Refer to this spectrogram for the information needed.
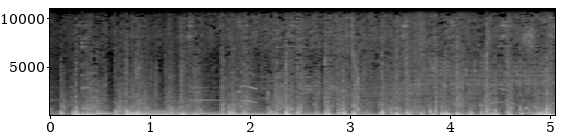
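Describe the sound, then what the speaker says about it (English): In Red Dead Redemption 2, a horse's hooves clip-clop in a steady walking rhythm, with neighs and whinnies breaking through near and clear over quiet surroundings. "That a new horse?"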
